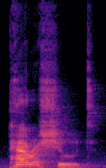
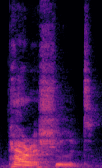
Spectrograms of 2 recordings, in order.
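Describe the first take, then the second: The two takes are said the same way.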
